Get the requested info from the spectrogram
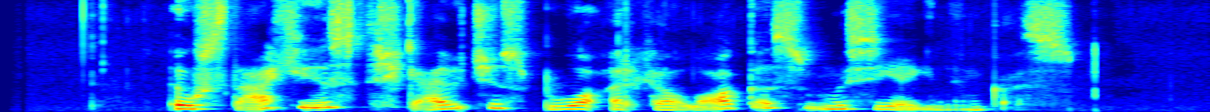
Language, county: Lithuanian, Vilnius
